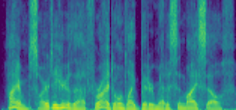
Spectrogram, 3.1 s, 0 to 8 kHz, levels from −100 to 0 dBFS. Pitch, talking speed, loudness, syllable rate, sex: 160 Hz, 250 wpm, -17 LUFS, 6.4 syllables/s, male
